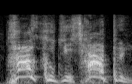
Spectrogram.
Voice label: heavy jeers; tf2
